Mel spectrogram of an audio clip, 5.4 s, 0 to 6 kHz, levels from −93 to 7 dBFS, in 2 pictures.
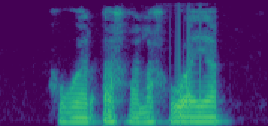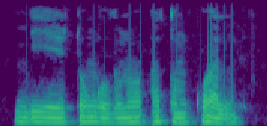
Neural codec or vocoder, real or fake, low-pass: none; real; 5.4 kHz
